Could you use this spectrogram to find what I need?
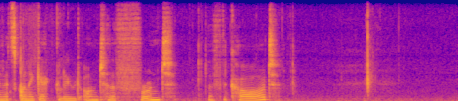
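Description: A plastic sheet crinkles as hands handle it.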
